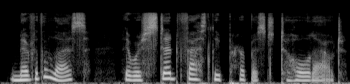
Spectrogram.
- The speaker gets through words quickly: No, slow, 135 wpm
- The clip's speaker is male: No, female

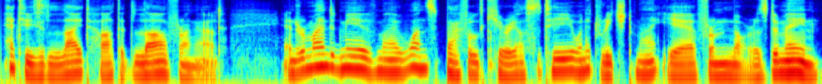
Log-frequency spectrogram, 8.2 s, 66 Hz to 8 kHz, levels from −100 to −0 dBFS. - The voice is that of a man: Yes, male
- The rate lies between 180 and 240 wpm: No, average, 155 wpm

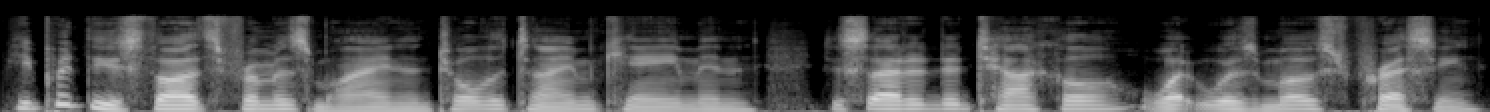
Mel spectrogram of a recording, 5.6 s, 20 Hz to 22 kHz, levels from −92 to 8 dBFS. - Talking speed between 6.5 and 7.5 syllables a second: No, 4.8 syllables/s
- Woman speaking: No, male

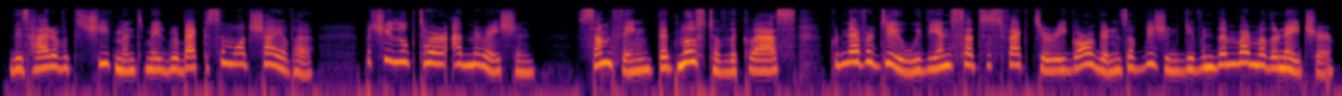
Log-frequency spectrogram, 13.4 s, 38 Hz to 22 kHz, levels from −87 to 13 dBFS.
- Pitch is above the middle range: Yes, very high, 260 Hz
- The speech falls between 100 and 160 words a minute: Yes, average, 155 wpm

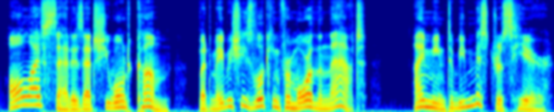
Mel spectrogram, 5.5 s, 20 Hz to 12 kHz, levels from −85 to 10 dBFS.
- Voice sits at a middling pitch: Yes, medium, 160 Hz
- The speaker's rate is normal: No, fast, 225 wpm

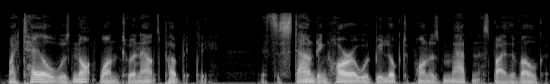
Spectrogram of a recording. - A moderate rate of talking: No, fast, 220 wpm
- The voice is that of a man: Yes, male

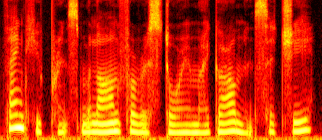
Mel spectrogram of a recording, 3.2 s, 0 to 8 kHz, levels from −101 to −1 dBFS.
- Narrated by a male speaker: No, female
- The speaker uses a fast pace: No, average, 185 wpm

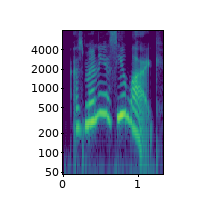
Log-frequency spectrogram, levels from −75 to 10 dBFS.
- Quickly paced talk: Yes, fast, 225 wpm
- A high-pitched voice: Yes, very high, 315 Hz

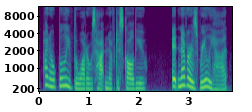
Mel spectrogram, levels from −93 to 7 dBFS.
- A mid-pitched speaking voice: No, high, 235 Hz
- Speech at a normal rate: No, fast, 250 wpm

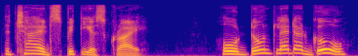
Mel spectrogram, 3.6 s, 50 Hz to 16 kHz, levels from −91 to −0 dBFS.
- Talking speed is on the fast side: No, average, 150 wpm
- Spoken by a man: Yes, male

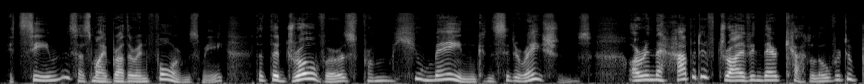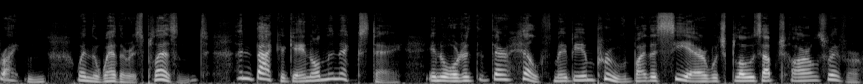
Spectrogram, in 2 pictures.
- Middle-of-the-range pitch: Yes, medium, 170 Hz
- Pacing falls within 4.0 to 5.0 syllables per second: Yes, 4.6 syllables/s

